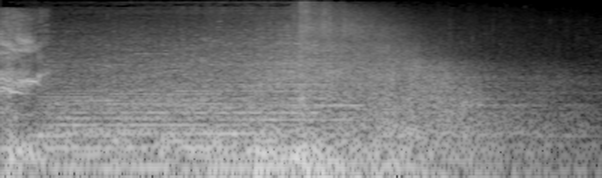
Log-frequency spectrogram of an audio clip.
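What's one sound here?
Heavy rain pours down in a roaring storm, then fades away.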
